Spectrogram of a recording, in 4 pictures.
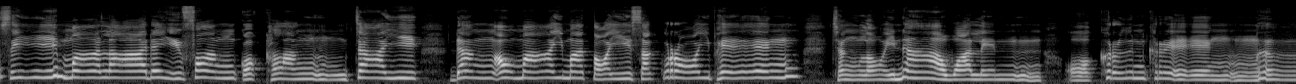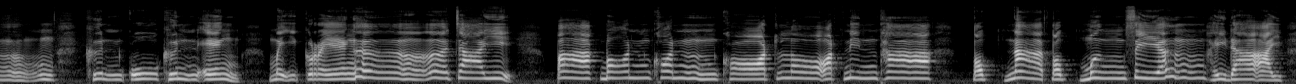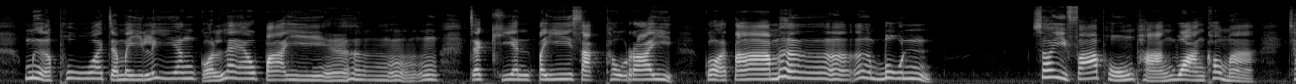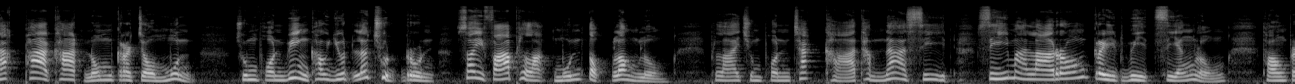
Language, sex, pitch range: Thai, female, 200-280 Hz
